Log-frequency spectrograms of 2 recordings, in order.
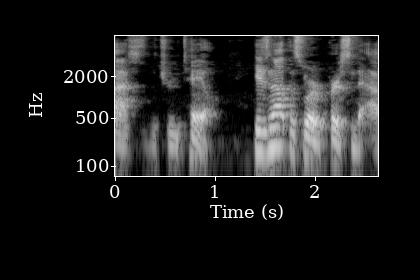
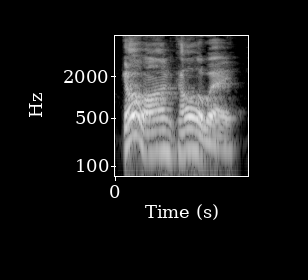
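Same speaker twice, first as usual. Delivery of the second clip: louder, booming go-ahead; hearty permission; 5 semitones higher, 7 dB louder than usual. A narrator's reading. Beorn telling Gandalf to call his friends, booming. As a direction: wave it on with gusto.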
